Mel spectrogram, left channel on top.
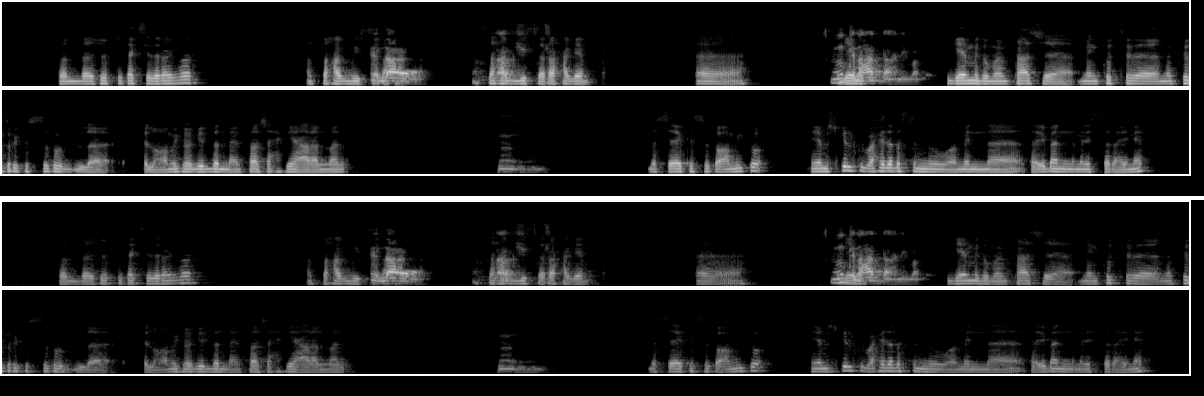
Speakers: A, on the left; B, on the left.
A: طب آه، شفت تاكسي درايفر؟ أنصحك بيه الصراحة
B: لا
A: أنصحك
B: لا
A: بيه
B: مشفتوش
A: الصراحة جامد آه،
B: ممكن
A: جامد
B: أعدي عليه بقى
A: جامد وما ينفعش آه، من كتر آه، من كتر قصته ال- العميقة جدا ما ينفعش أحكيها على الملأ
B: مم.
A: بس هي قصته عميقة هي مشكلته الوحيدة بس إنه من آه، تقريبا من السبعينات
